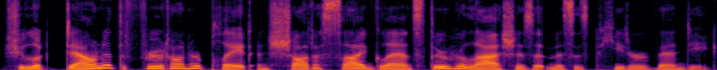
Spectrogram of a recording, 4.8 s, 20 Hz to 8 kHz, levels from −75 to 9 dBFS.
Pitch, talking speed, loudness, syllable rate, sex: 195 Hz, 275 wpm, -17 LUFS, 6.0 syllables/s, female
